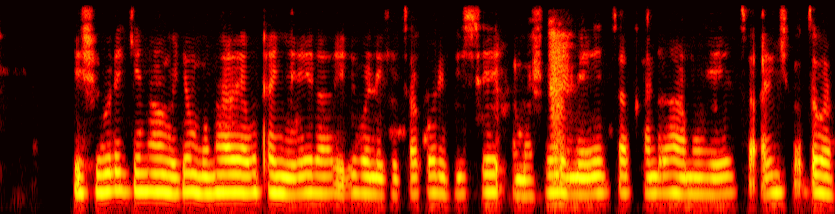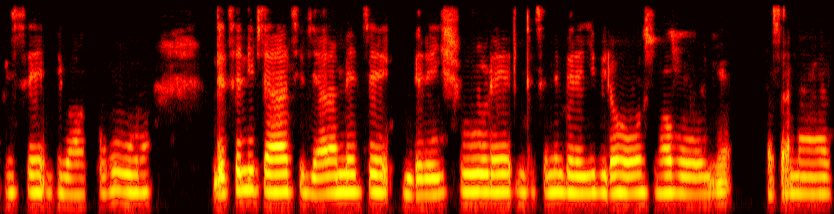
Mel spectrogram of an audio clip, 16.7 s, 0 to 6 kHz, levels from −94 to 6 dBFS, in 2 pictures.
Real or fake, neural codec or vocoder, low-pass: fake; codec, 16 kHz, 16 kbps, FreqCodec, smaller model; 5.4 kHz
